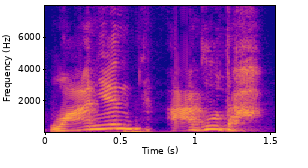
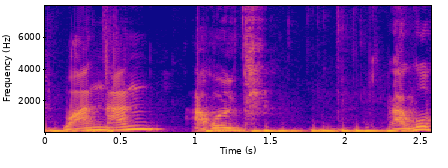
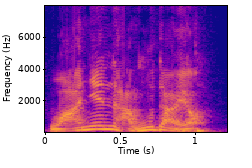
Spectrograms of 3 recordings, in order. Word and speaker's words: 완옌 아구다: 그래서 완옌 아구다. 한문으로 음차한 게 뭐야? 예전에는 뭐라 배웠냐면 완안. 한문으로 음차한 게 완안 아골타라고 배웠어요. 예전에. 저희 때는 그렇게 배웠는데 지금은 원어 발음에 가깝게 발음을 쓰죠. 완옌 아구다요.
